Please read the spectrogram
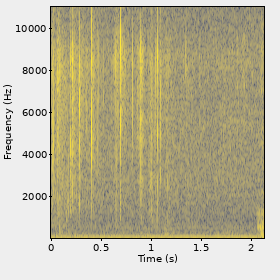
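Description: Faint crinkling of a thin clear plastic wrapper around a small metal lapel pin being handled, a few light crackles in the first second, then quieter.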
